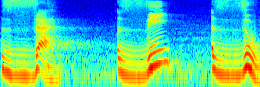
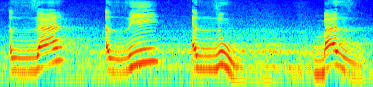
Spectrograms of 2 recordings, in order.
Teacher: ketika kita mengucapkan huruf dza suara kita mengalir akan tetapi nafas tidak boleh mengalir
